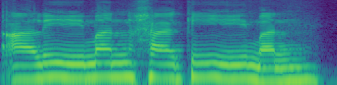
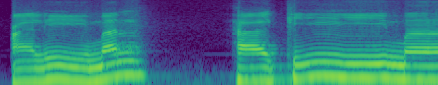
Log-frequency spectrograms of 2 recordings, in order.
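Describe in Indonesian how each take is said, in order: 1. Frasa ini berakhir dengan bunyi n. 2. Frasa ini berakhir dengan vokal panjang.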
